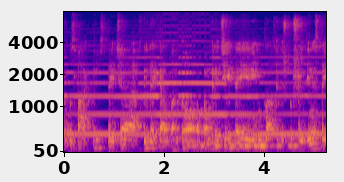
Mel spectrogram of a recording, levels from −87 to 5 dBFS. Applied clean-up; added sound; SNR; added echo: none; Wind instrument, woodwind instrument; 6 dB; reverberation time 0.5 s.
